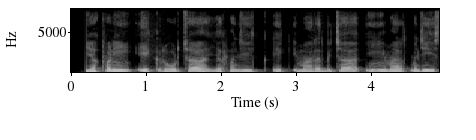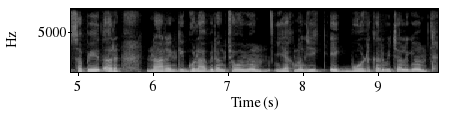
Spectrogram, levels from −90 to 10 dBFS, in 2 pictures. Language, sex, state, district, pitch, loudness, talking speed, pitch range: Hindi, male, Uttarakhand, Tehri Garhwal, 170 Hz, -24 LUFS, 195 wpm, 160-185 Hz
